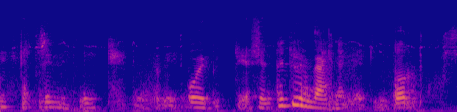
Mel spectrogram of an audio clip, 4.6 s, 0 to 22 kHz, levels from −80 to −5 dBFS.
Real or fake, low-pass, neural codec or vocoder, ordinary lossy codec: fake; none; codec, 44.1 kHz, 1.7 kbps, Pupu-Codec; none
